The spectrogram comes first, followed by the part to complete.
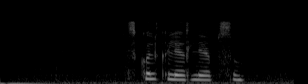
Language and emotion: Russian, neutral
